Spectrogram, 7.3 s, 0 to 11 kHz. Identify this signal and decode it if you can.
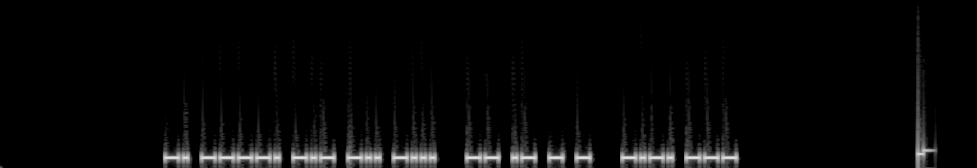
Morse code, heard as a keyed tone, about 34 wpm, 700 Hz. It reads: N9KDB MATT CO
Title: K1USN SST QSO Practice - 35wpm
